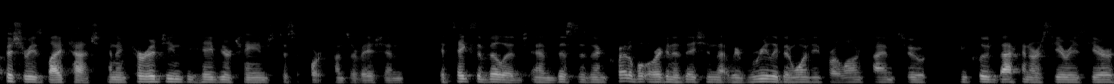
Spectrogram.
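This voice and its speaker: A man's voice: lowish voice, dry recording, muffled recording. A man hosting a lecture series who introduces a guest speaker in a friendly, self-deprecating way and stumbles over some words.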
